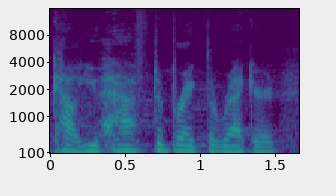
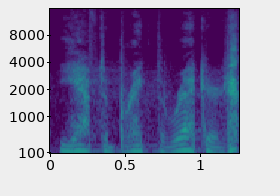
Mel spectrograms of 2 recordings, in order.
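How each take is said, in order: First: Said in the usual way. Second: Hushed, secretive whisper of a dare. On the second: Retold or imitated. Egging on friend Kyle to jump, whispered. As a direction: egg him on under your breath.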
